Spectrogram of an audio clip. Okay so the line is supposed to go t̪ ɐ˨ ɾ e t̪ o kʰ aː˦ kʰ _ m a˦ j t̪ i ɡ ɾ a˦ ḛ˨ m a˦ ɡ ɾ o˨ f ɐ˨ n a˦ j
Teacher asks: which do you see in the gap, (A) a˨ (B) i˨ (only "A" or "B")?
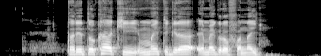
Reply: B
